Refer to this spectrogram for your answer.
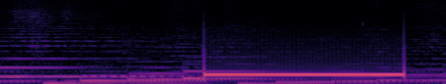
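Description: A single steady telephone ringing tone of an outgoing call sounds for about a second, loud and even-pitched, over soft background music with shifting low notes.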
